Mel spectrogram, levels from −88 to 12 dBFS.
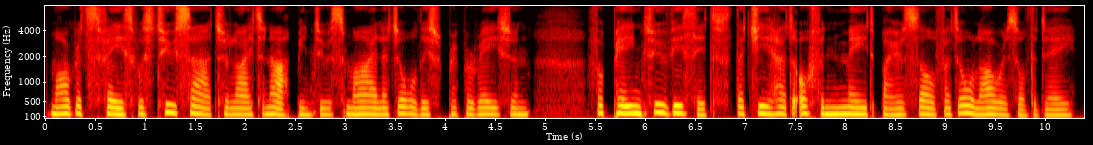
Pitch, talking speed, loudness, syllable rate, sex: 170 Hz, 185 wpm, -21 LUFS, 4.5 syllables/s, female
